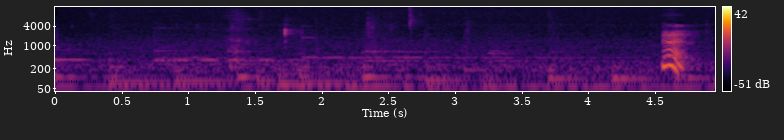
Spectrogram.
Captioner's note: sipping coffee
